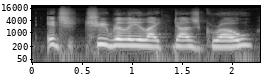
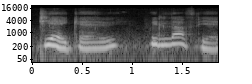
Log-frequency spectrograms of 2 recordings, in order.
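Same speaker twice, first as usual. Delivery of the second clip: soft, quiet fake British accent; gently hammed-up British accent; 10 dB quieter than usual. Shown as a demonstration. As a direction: put on a hushed, bogus British accent. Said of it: "a fake British accent".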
